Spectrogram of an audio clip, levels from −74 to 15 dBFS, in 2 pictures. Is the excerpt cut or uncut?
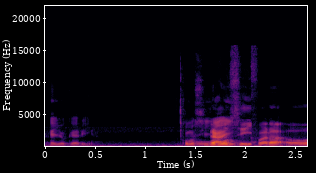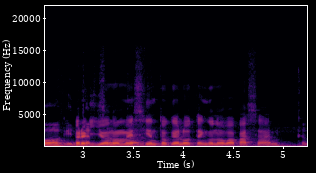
cut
